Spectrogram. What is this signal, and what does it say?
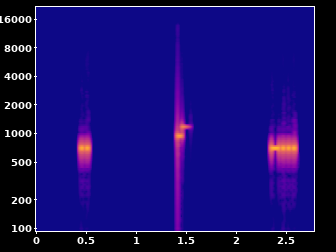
Morse code, heard as a keyed tone, about 46 wpm, 700 Hz. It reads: I B
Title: Single Letter-Number 45wpm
